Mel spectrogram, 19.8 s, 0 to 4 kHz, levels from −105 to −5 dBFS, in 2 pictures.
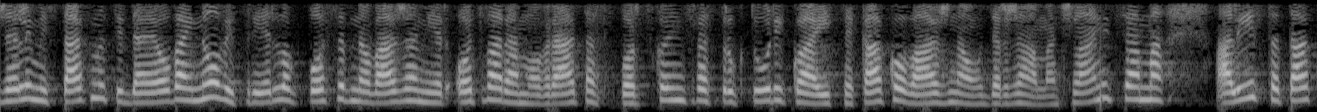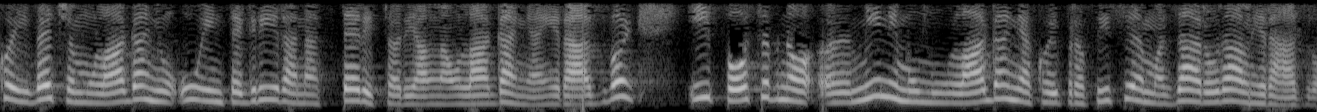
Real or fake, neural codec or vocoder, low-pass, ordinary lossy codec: real; none; 3.6 kHz; none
